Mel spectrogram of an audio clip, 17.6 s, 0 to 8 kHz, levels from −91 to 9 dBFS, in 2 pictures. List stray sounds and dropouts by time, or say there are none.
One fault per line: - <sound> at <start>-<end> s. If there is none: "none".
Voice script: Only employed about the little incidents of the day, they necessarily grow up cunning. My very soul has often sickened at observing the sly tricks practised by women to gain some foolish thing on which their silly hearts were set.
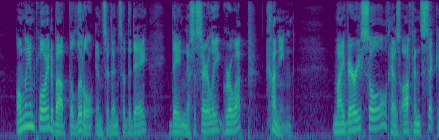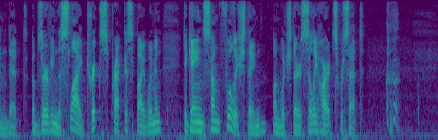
- cough at 16.5-16.8 s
